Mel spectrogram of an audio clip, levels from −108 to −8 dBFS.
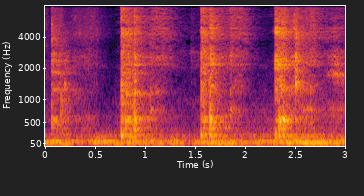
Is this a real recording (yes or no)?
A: no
